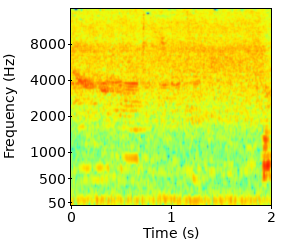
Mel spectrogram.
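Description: Steady low rumble, with faint voices in the background.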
